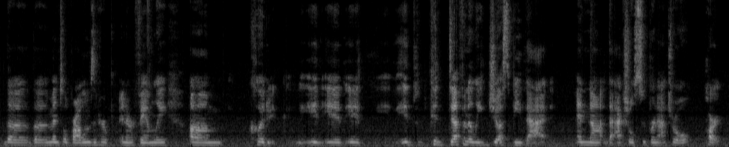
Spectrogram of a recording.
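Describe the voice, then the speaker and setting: Woman just chatting about stuff she wrote, really bright voice, animated and informal. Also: fairly low pitch, unhurried, slight background noise, low-quality recording. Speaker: writer and voice actor on a radio play talkback. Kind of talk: casual chat.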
